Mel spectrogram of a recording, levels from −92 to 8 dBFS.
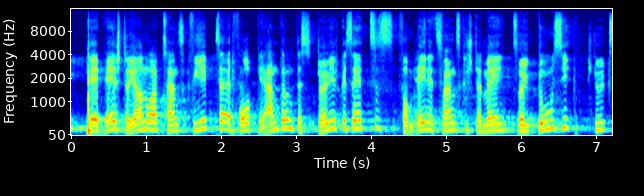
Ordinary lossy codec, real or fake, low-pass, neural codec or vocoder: none; fake; 14.4 kHz; codec, 32 kHz, 1.9 kbps, SNAC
